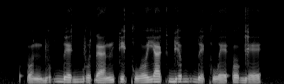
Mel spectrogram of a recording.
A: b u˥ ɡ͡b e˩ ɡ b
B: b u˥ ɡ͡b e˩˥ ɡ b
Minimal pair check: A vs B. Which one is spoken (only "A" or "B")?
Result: B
